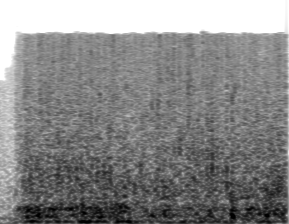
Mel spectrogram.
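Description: Dense, steady splashing and spattering of water as a net full of fish is hauled over the side of a boat by hand, with a low rumble underneath; it cuts in abruptly at the start.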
